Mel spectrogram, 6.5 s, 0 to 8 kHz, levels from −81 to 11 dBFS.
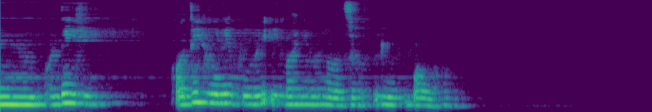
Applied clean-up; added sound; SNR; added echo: neural mask model DeepFilterNet 3.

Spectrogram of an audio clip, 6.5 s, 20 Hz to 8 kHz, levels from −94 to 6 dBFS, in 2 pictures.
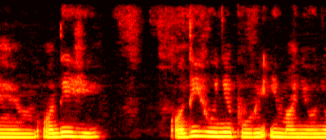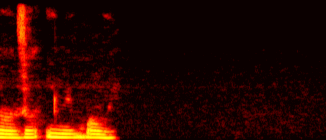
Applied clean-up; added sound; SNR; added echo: none; none; none; none.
